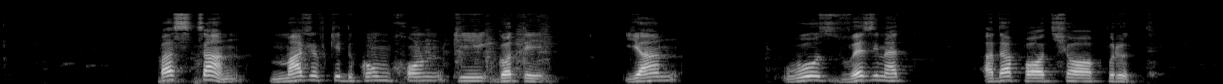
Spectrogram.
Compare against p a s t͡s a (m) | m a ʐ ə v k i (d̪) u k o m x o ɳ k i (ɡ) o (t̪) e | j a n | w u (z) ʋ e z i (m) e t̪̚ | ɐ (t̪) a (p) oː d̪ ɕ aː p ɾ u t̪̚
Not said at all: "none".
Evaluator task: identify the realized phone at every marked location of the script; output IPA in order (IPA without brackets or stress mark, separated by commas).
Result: n, d̪, ɡ, t̪, z, m, d̪, p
